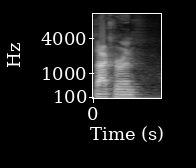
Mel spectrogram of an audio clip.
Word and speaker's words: Baccarin: Monica Baccarin, how do you say her name? – Baccarin.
